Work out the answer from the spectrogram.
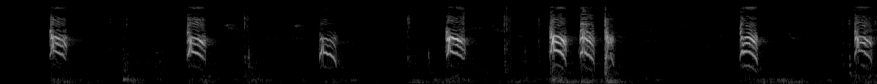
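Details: Female bar-winged prinia calling to the male, giving single sharp downslurred notes spaced one to two seconds apart, some doubled, in an otherwise quiet background.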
